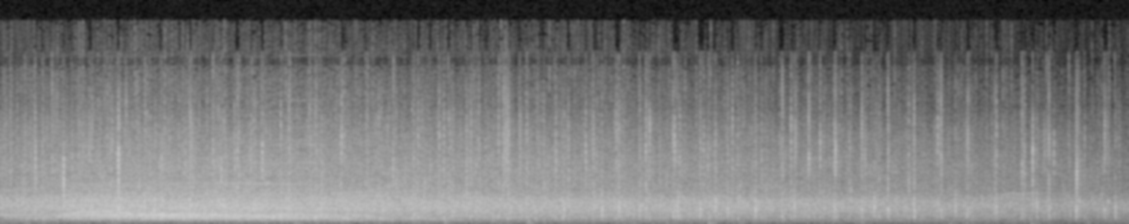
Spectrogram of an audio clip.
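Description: Sustained applause from a large commencement audience fills the space, loud and steady at first, then easing slightly while scattered claps continue; no talking is heard over it.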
